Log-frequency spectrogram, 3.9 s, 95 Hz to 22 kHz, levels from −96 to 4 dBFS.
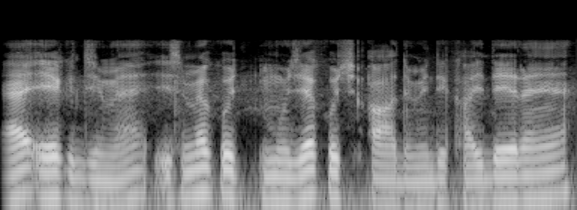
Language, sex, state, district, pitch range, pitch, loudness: Hindi, male, Uttar Pradesh, Saharanpur, 105-125 Hz, 115 Hz, -20 LUFS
